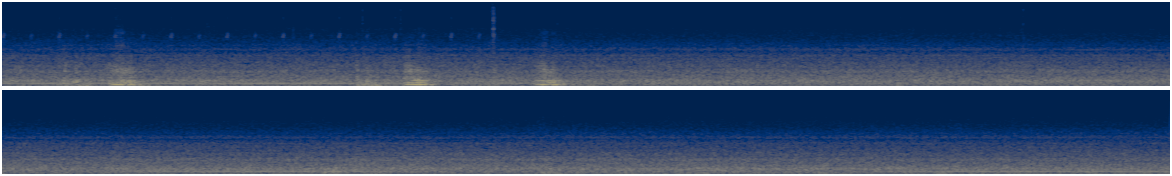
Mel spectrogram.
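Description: Road noise inside a moving car: a steady rumble of tyres and engine with a low hum. Three dull thumps come within the first seven seconds.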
